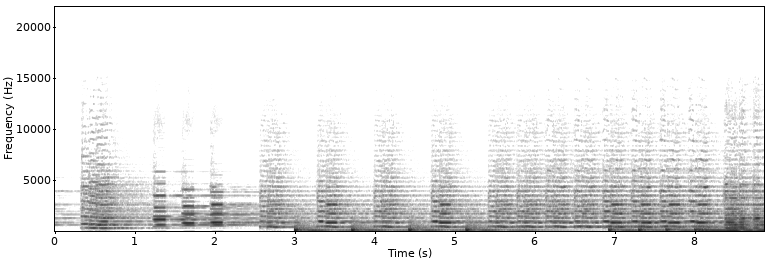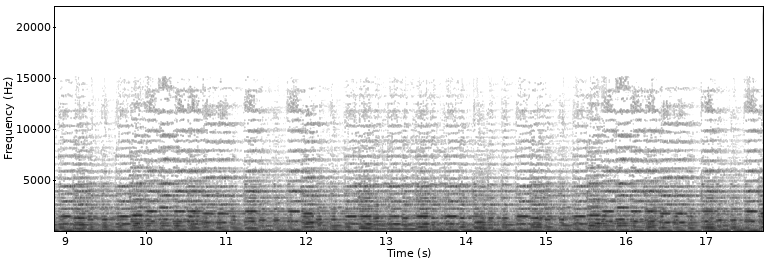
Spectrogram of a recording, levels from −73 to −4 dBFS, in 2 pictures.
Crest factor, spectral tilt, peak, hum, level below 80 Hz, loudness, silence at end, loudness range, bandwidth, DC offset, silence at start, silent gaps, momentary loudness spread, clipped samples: 16 dB; -4.5 dB/octave; -4 dBFS; none; -36 dBFS; -20 LUFS; 0 s; 7 LU; 15.5 kHz; under 0.1%; 0 s; none; 10 LU; under 0.1%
